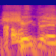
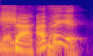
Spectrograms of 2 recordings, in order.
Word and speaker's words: Shakman: Is it Shakman or is it Shackman? I think it's Shackman. There's Is no it Shackman?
